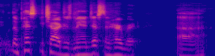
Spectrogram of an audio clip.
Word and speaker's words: Herbert: man justin herbert uh have you ever heard his name pronounced airbag or urber like the french way i'm not french so i can't i'm not gonna properly pronounce it but yeah apparently uh some people are out there where yeah this is justin or burr or bay and i'm just like it looks like herbert to me like that good restaurant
